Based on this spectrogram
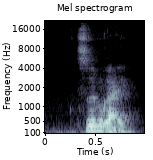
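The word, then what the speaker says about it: つぶ貝: 쯔브하고 카이하고 이제 붙여서 쓰다 보니까 쯔브 가이라고 읽는데 원래 조개 패자, 이 조개 패자는 카이라고 해요. 카이. 네, 조개 패자. 그러니까 원래는 쯔부카이예요. 쯔부카이. 쯔부가이. 네, 붙여서 읽으니까 쯔부가이가 되는데 자, 읽을 때는 쯔부가이로 읽는다는 거.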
